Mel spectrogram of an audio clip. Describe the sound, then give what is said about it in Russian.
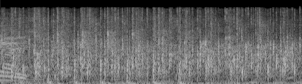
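Loud, dense studio audience applause on a television quiz show, many hands clapping in a fast, continuous patter, with a voice briefly heard at the start. “присоединяюсь к аплодисментам”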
